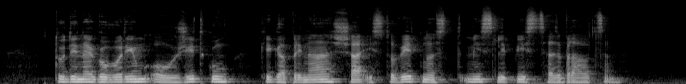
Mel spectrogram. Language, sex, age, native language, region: Slovenian, male, 30-49, Slovenian, Zasavska region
